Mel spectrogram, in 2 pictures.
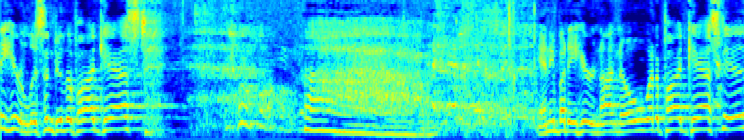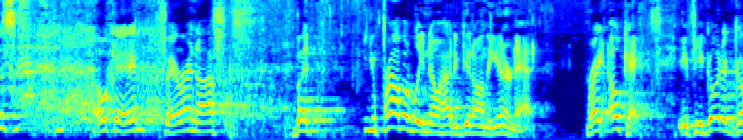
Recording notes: Recorded last week in front of a live audience at a meeting of the Sun City/Lincoln Hills (CA) garden club. Included a Power Point presentation.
